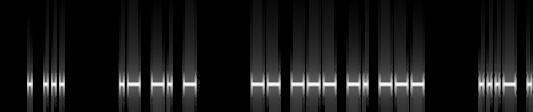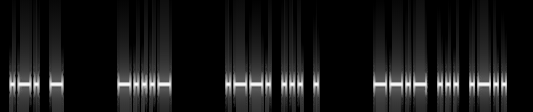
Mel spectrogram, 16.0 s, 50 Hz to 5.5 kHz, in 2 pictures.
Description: Morse code, heard as a keyed tone, about 20 wpm, 700 Hz. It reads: ES ANT MONO VERT <BT> PSE QSL
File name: UK MASTER QSOs TRAINING / 20WPM / UK MASTER QSOs 0058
